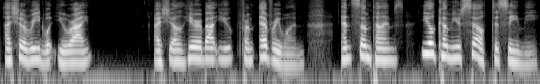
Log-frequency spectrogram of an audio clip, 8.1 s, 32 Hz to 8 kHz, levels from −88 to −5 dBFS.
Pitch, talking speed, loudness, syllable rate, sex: 160 Hz, 155 wpm, -20 LUFS, 4.9 syllables/s, male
